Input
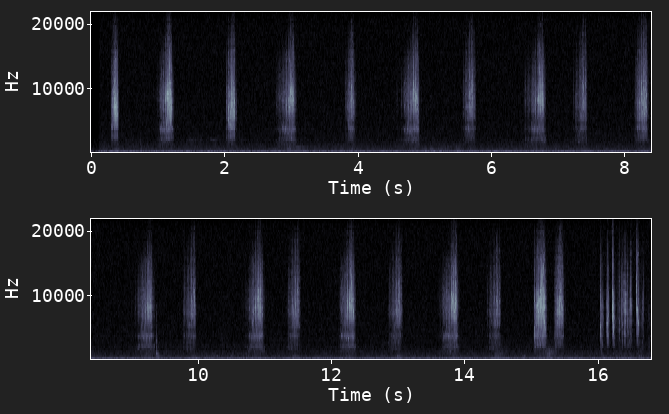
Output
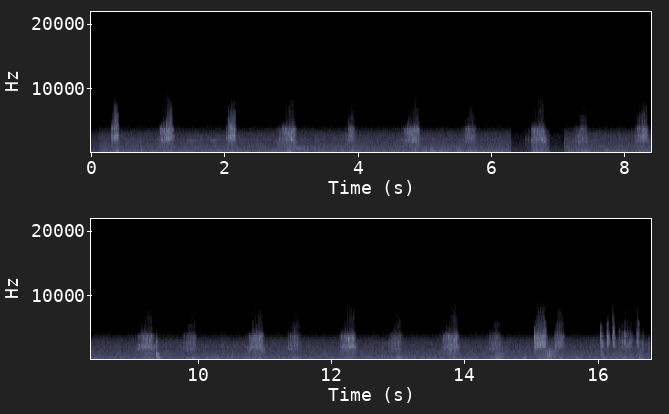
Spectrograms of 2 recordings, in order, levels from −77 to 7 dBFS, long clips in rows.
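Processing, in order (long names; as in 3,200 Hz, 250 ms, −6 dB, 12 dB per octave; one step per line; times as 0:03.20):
double-tracking delay 17 ms −9 dB
single-sideband voice off tune −95 Hz 370–3,000 Hz
0:06.30–0:07.10: noise gate −57 dBFS, range −13 dB
level +16 dB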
